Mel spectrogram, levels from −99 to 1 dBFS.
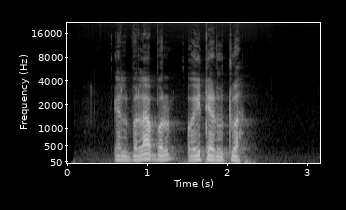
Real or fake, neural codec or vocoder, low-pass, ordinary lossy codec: real; none; none; none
